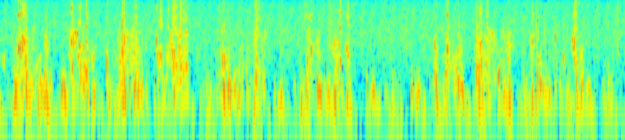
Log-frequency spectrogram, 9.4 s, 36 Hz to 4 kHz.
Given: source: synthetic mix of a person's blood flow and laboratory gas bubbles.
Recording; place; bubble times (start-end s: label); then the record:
Doppler ultrasound of blood flow; precordium
0.03-0.11 s: bubbles
0.21-0.81 s: bubbles
0.88-1.45 s: bubbles
1.57-2.24 s: bubbles
2.31-2.85 s: bubbles
3.22-4.01 s: bubbles
4.56-4.87 s: bubbles
4.91-5.30 s: bubbles
6.49-6.99 s: bubbles
7.11-7.72 s: bubbles
7.92-8.52 s: bubbles
8.56-8.78 s: bubbles
From the record:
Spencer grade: 3 (all of the cardiac periods contain showers or single bubble signals, but not dominating or overriding the cardiac motion signals); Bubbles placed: anywhere in the cardiac cycle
